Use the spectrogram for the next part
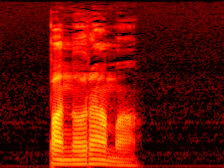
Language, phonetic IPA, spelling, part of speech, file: Polish, [ˌpãnɔˈrãma], panorama, noun, Pl-panorama.ogg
